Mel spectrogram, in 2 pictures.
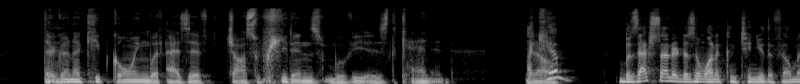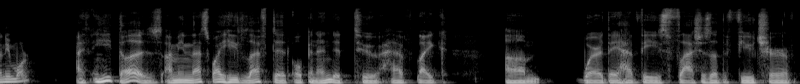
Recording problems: none

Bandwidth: 14.5 kHz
